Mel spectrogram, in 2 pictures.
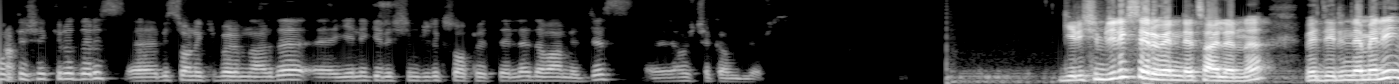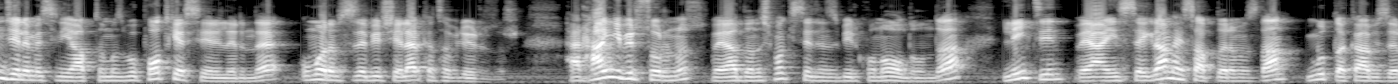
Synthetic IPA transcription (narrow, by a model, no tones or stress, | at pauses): t͡ʃʰok̚t̪ʰeʃɛcʲːyɾed̪eɾɯz̥ɛːbisonɾacʰibølʲymlʲæɾd̪ɛje̞niɟiɾiʃimd͡ʒilʲicso̞hpɛt̪lʲeɾilʲɛd̪evaːme̞d̪id͡ʒɛz̥ | ho̞ʃt͡ʃʰakalˠɯmbilʲijoɾuz̥ | ɟiɾiʃimd͡ʒilʲicseɾve̞nind̪e̞t̪ʰajlˠaɾɯnɯ | vɛd̪e̞ɾinlʲe̞me̞lʲiːnd͡ʒe̞lʲe̞me̞sinijap̚t̪ʰɯːmɯzbupʰo̞t̪cʰɛst̪sːe̞ɾilʲe̞ɾind̪ɛumaɾɯmsizɛbiɾʃe̞jlʲæɾkʰat̪ʰabilʲijo̞ɾuzd̪uɾ̥ | hæɾɦaɲɟibiɾso̞ɾunuz̥ve̞jaːd̪anɯʃmaki̥st̪e̞d̪iːnizbiɾkʰo̞nuo̞lˠd̪uːnd̪a | lʲiɲk̚t̪ʰinve̞jaːinst̪ʰeɡɾamɦe̞saplˠaɾɯmɯzd̪anmut̪lˠakʰaːbize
